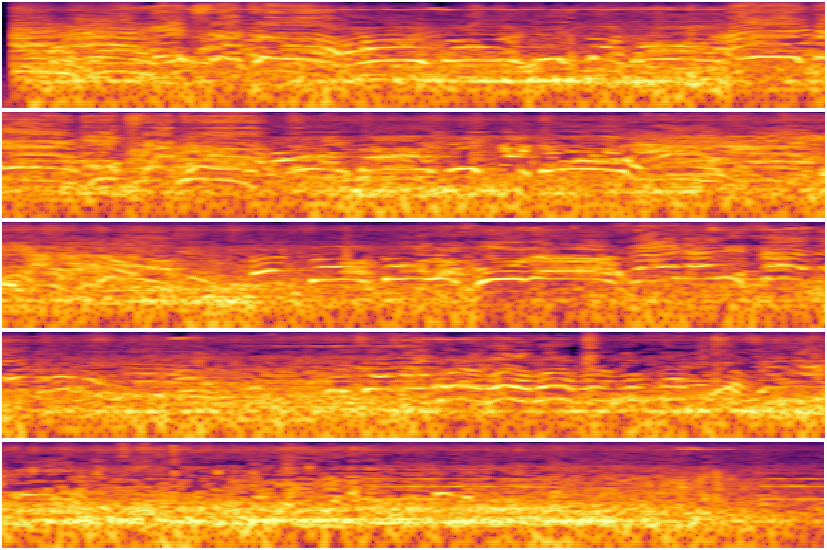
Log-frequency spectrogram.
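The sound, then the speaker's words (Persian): Loud crowd hubbub from street clashes and chases near Tohid Square in Tehran: continuous shouting and chattering voices mixed with traffic noise. “یکی از صدای که از این موارد درگیری و زد و خورد و تعقیب و گریز رو میتونیم بشنویم که گفته میشه برای اطراف میدان توحید تهران هست.”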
